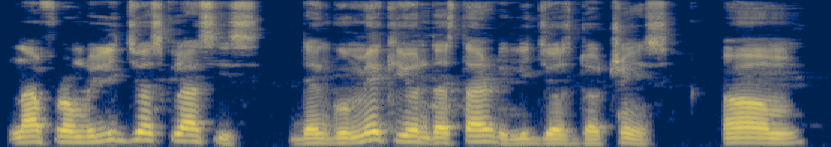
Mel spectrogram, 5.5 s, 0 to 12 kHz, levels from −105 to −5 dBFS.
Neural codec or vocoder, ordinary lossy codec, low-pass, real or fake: none; none; none; real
